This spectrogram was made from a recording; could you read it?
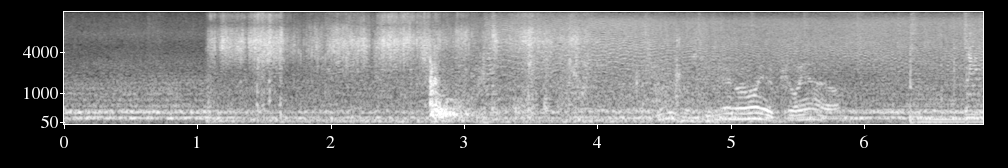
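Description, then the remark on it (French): A steady, dense hum of many honeybees buzzing around beehives as they go out foraging, continuous throughout, with a few faint voices murmuring underneath. “Ah, comment elles vont ces ruches là? Bah écoutez, ça a l'air d'aller. Hein. Les abeilles vont butiner.”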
